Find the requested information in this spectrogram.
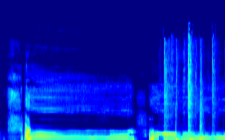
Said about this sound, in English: Because you're getting eaten by wolves.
